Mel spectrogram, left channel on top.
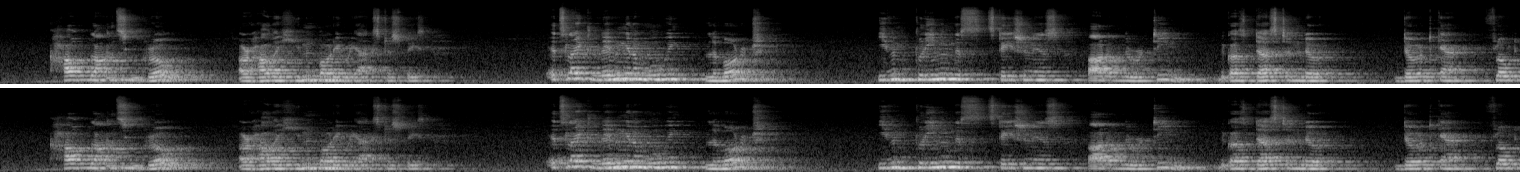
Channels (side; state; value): both; normal; correlation 0.91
